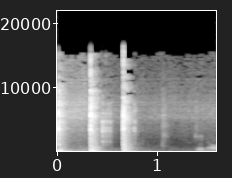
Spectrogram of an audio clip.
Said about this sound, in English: I'll go ahead and make my hole for my rivet so I know where it is.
